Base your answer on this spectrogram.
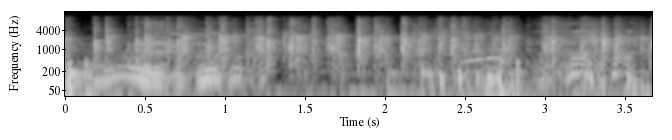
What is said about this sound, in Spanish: Y además ahora estamos volviendo a emitir para toda Barcelona, la cual cosa se merece un aplauso.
